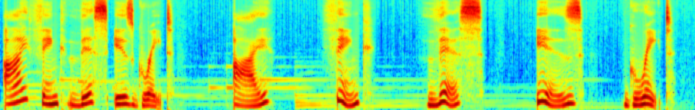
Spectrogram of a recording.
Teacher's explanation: Two th sounds. One unvoiced, one voiced.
